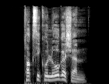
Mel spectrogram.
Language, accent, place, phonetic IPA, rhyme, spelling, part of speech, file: German, Germany, Berlin, [ˌtɔksikoˈloːɡɪʃm̩], -oːɡɪʃm̩, toxikologischem, adjective, De-toxikologischem.ogg
- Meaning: strong dative masculine/neuter singular of toxikologisch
